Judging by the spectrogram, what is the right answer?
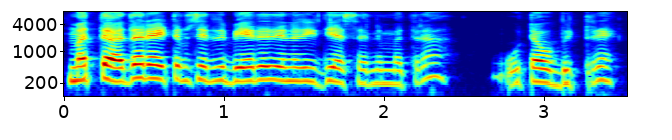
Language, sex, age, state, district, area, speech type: Kannada, female, 45-60, Karnataka, Shimoga, rural, spontaneous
